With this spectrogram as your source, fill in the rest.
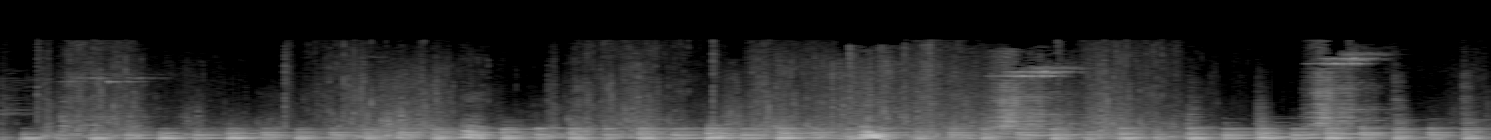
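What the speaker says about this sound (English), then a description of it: "the dogs are out of the boat." Dogs bark and yip repeatedly in the Minecraft video game, the yelps coming in quick overlapping bursts over a busy background of game sound, fairly faint overall.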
